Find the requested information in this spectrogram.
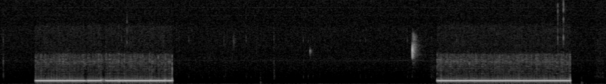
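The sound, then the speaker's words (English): A telephone ringing in two long, steady electronic ring tones of about two seconds each, separated by roughly four seconds of near silence with a faint click in the gap. “It's your phone, buddy boy.”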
